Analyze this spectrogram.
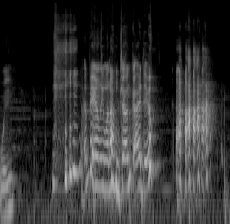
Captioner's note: laughing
